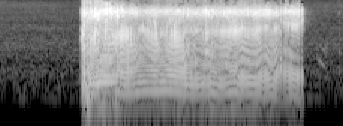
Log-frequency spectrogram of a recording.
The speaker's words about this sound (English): Really? Yeah, I fart.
